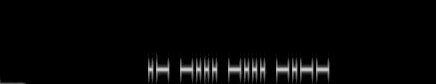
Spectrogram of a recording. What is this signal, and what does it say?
Morse code, heard as a keyed tone, about 32 wpm, 700 Hz. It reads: ABBY
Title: USA Common Names - Max 4 Letters - 30wpm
